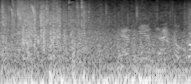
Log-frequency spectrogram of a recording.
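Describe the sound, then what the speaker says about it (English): Rapid cluster strike explosions in Call of Duty Modern Warfare Ground War, a dense, loud barrage of overlapping booms and blasts rumbling continuously through the whole moment. "Enemy cluster strike. Take cover."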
